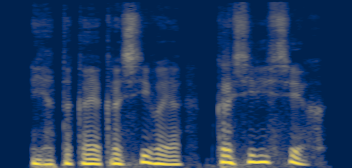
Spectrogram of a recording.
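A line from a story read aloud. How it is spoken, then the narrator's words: Sorrowful whisper. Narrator (Russian): горестно прошептала она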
